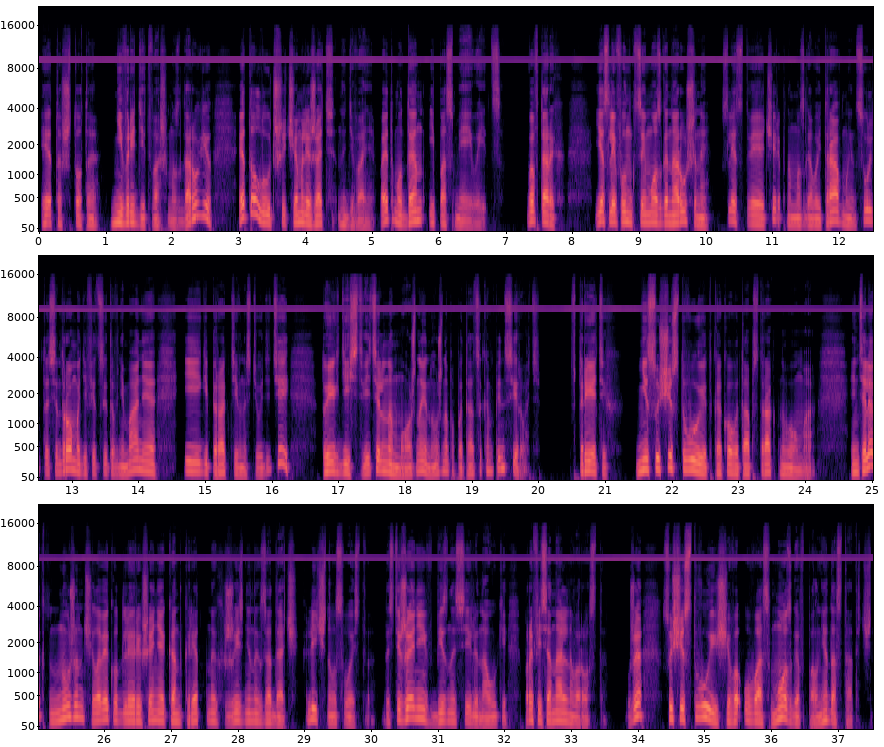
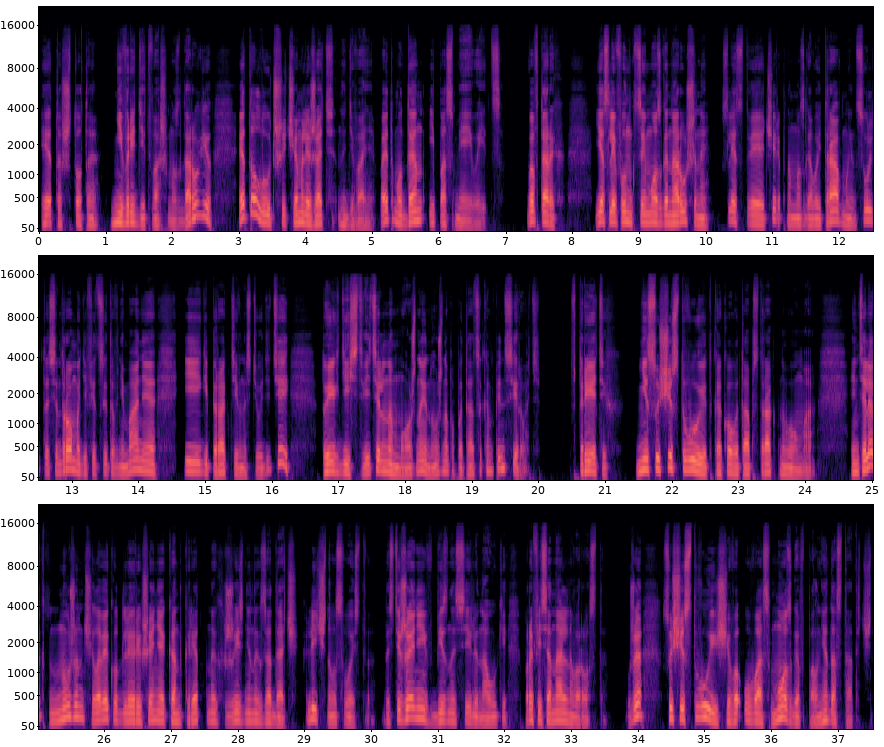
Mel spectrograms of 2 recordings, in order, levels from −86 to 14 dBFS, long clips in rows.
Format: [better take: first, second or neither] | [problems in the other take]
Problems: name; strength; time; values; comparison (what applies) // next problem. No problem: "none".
second | high-pitched whine; noticeable; throughout; 9 kHz, 20 dB below the speech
